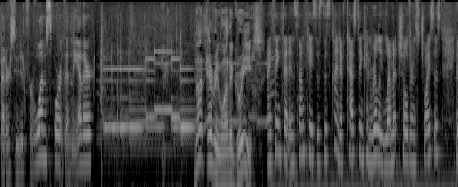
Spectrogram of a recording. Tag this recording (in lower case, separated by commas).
inside a small room, music, speech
